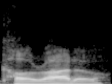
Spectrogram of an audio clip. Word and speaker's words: Colorado: Colorado, you don't say avocado, right? So it should be Colorado, like avocado, like tostado, right?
